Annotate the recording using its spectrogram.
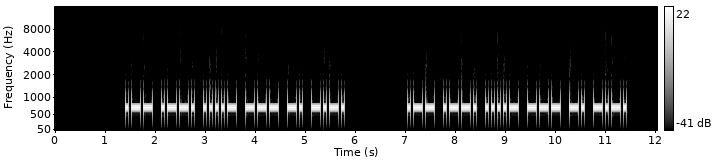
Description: Morse code, heard as a keyed tone, about 20 wpm, 700 Hz. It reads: WP4ONC WP4ONC
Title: USA Call Signs - 6 Characters - Repeated 3x - 20wpm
